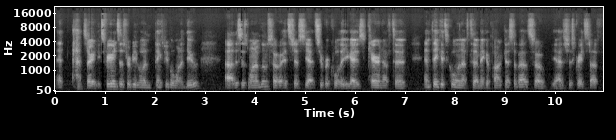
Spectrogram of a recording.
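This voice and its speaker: A Canadian man who organises events chats casually as a podcast guest, laid-back and informal. His voice sits on the low side, with a fairly bright tone and a breathy edge.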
